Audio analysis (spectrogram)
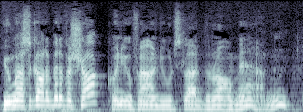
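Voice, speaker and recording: An urbane English gentleman detective in a radio drama, with an upper-class accent. His mid-pitched voice rises and falls dramatically. He is composed and courteous, choosing measured understatement. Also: huge pitch swings. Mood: coolly probing.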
